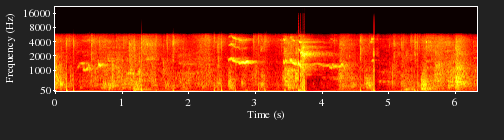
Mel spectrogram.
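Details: Dolly, a female Toy Pinscher, at the start of preparing to give birth to puppies: a few high, thin whines rise and fall in short bursts over steady rustling noise.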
